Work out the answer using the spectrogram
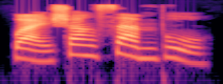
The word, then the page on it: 散步: Chinese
